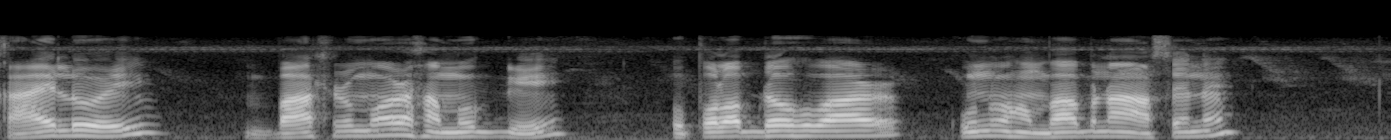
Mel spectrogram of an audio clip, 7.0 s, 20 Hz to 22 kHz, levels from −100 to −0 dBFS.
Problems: constant background noise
